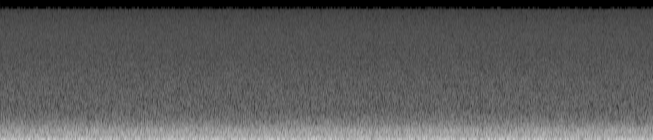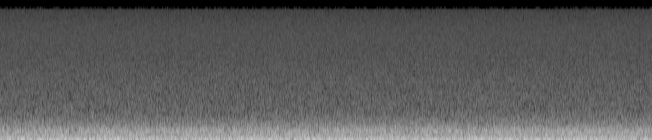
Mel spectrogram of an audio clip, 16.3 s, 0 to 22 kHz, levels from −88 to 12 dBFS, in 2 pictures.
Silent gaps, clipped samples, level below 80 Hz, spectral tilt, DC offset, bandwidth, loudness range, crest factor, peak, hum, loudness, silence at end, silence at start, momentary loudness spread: none; under 0.1%; -20 dBFS; -6 dB/octave; under 0.1%; 17 kHz; 0 LU; 12 dB; -6 dBFS; none; -21 LUFS; 0 s; 0 s; 1 LU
